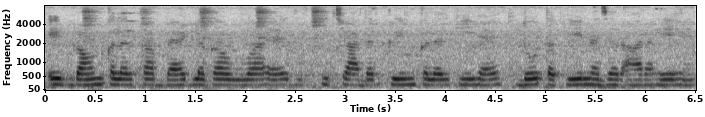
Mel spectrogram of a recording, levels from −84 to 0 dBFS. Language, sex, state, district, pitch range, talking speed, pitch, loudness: Hindi, female, Chhattisgarh, Raipur, 195-205 Hz, 185 wpm, 200 Hz, -16 LUFS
